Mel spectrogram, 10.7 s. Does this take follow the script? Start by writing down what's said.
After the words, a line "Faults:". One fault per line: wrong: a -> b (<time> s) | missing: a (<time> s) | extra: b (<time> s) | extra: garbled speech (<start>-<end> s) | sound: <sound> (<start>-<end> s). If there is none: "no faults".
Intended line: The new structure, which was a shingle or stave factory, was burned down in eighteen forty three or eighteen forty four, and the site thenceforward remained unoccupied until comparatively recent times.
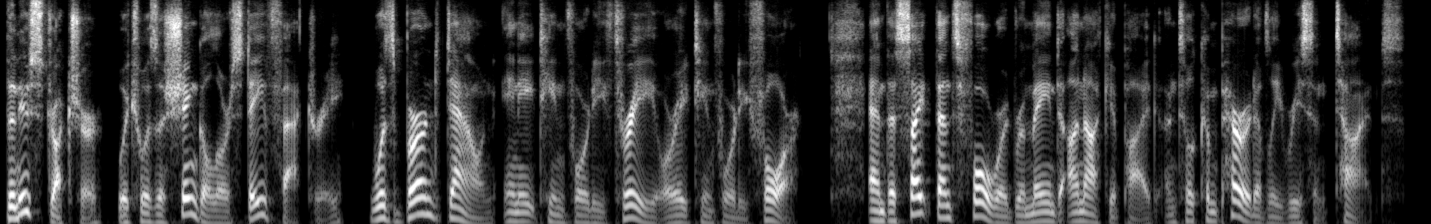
The new structure, which was a shingle or stave factory, was burned down in eighteen forty three or eighteen forty four, and the site thenceforward remained unoccupied until comparatively recent times.
Faults:
no faults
